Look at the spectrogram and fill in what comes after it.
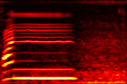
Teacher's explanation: یہاں نون مشدد ہے، اس کے اوپر غنہ ہوگا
